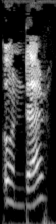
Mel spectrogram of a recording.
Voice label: swedish under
